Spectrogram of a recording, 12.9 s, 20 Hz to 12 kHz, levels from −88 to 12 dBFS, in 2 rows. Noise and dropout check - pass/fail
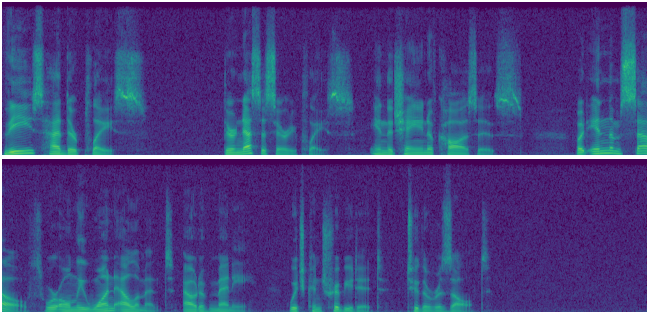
pass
